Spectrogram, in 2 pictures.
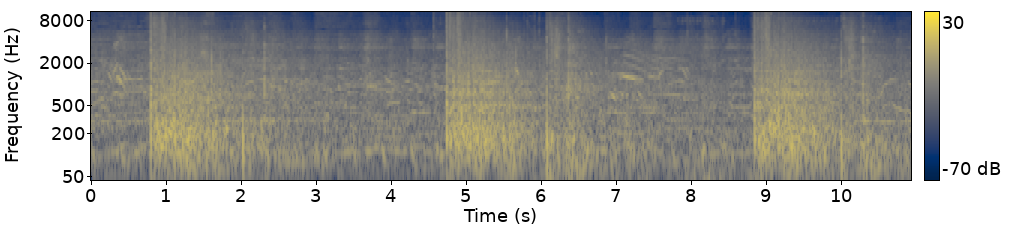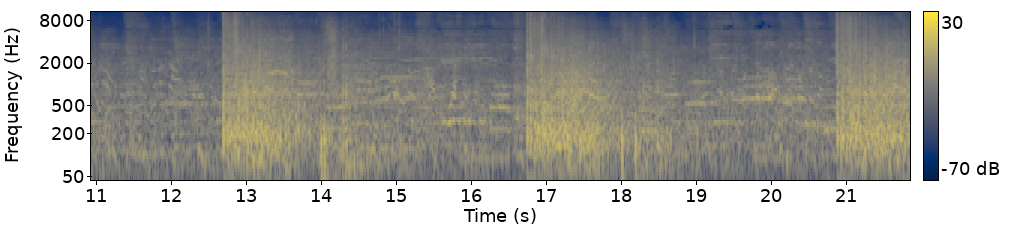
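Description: Fireworks crackle and fizzle after each burst.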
